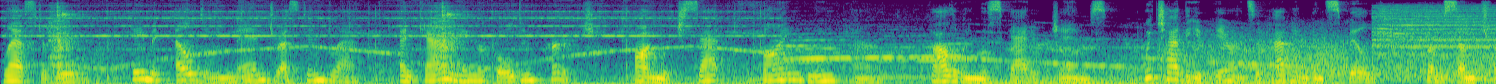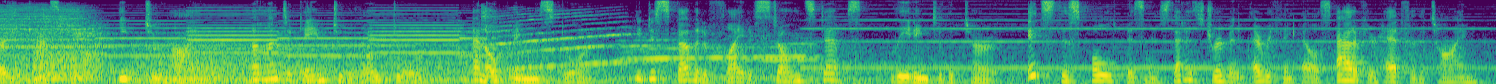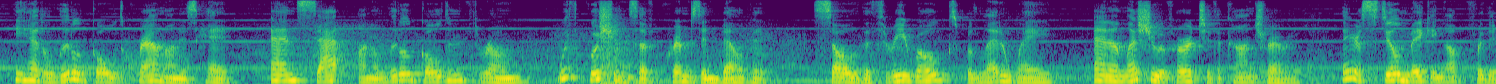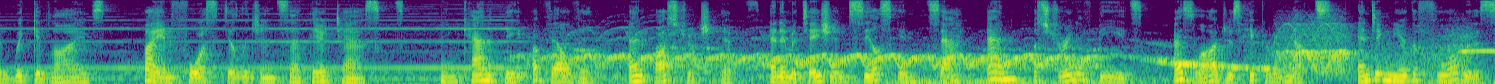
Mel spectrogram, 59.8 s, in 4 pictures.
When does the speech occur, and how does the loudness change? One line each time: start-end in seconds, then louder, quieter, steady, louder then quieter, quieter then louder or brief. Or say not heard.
0.0-59.7 steady.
